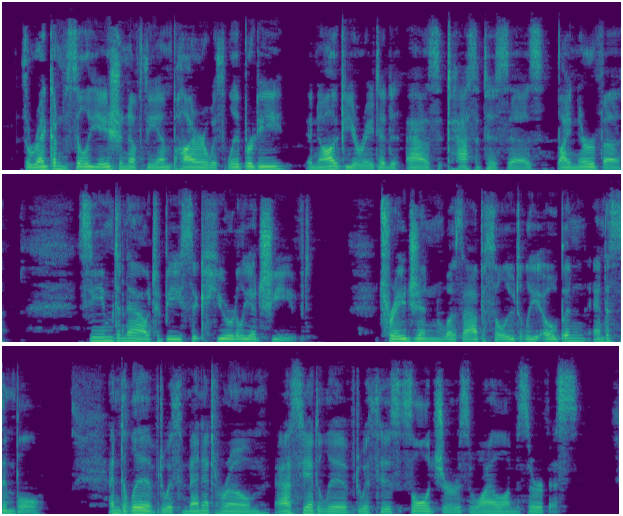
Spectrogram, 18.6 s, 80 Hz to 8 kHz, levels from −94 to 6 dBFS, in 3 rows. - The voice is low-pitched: Yes, low, 120 Hz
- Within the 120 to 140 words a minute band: Yes, slow, 135 wpm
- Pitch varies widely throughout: No, average, 2.9 semitones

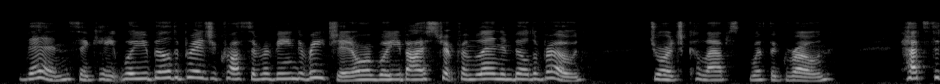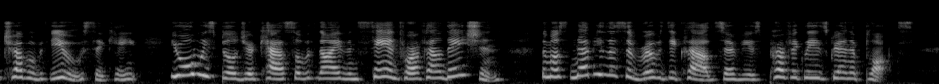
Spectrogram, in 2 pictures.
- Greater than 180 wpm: Yes, average, 200 wpm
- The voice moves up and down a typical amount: Yes, average, 4.8 semitones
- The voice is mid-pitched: No, very high, 255 Hz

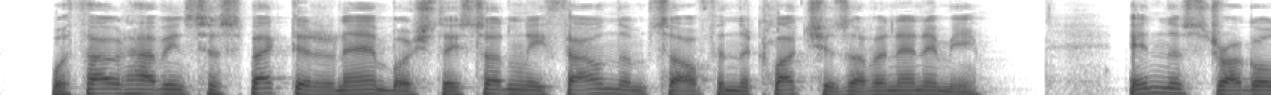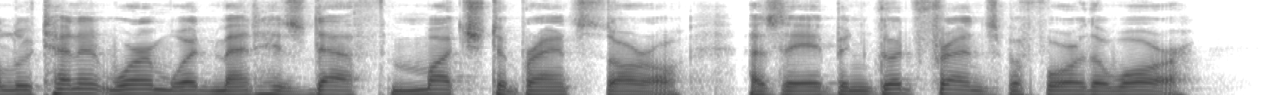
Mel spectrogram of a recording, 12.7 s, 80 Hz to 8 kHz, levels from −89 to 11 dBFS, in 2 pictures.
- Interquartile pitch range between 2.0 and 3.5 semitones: Yes, average, 2.7 semitones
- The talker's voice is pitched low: Yes, low, 120 Hz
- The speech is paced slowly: No, average, 170 wpm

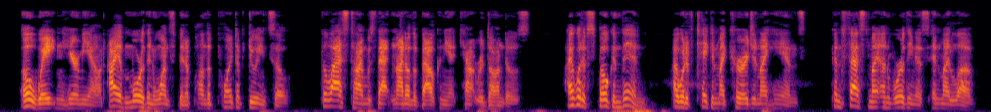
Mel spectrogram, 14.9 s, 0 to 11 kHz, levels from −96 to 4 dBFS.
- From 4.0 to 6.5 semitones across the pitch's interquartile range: Yes, average, 4.7 semitones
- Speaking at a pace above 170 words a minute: Yes, average, 200 wpm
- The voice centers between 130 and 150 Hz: Yes, low, 135 Hz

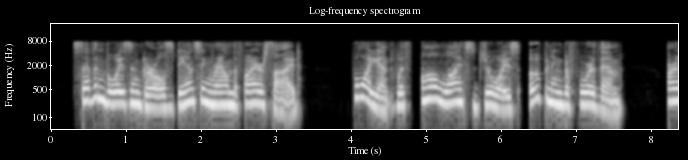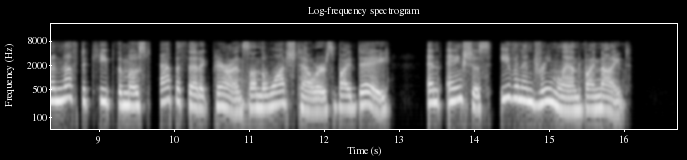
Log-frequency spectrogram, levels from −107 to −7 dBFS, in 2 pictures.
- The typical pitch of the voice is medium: No, high, 215 Hz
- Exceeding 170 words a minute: No, slow, 135 wpm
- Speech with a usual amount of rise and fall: No, wide, 6.0 semitones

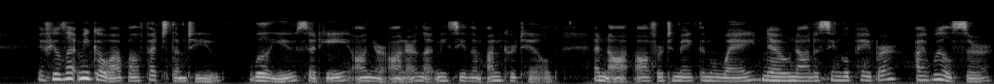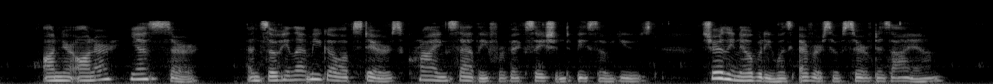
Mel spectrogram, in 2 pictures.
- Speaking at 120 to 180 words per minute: No, average, 200 wpm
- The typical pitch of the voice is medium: Yes, medium, 170 Hz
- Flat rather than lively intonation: No, average, 3.7 semitones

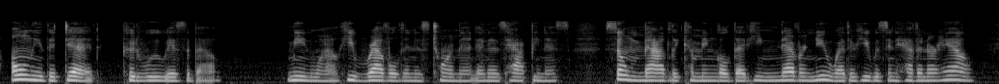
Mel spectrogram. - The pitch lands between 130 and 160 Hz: No, medium, 175 Hz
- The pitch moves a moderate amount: No, narrow, 1.6 semitones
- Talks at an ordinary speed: Yes, average, 175 wpm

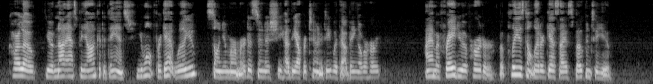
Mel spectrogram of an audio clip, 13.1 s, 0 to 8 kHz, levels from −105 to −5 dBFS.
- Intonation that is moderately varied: Yes, average, 4.3 semitones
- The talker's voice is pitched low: No, high, 190 Hz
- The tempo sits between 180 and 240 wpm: Yes, average, 195 wpm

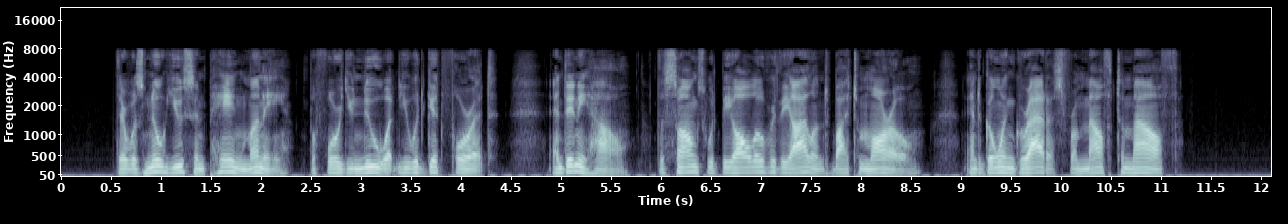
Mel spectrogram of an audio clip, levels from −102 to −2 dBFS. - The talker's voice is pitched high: No, low, 105 Hz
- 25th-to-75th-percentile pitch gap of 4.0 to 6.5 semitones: No, average, 3.3 semitones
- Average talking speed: Yes, average, 180 wpm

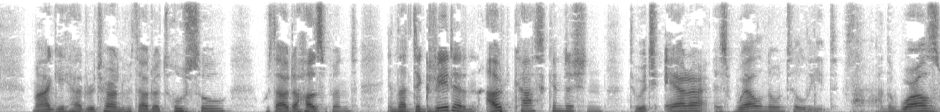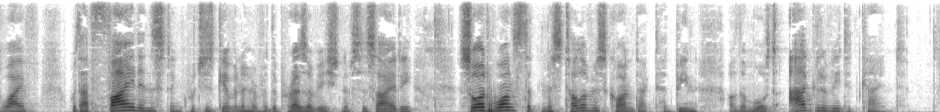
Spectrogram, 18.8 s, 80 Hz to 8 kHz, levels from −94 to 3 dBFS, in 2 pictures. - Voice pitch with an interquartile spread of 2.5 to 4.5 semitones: Yes, average, 4.0 semitones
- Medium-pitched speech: Yes, medium, 155 Hz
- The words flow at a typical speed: Yes, average, 170 wpm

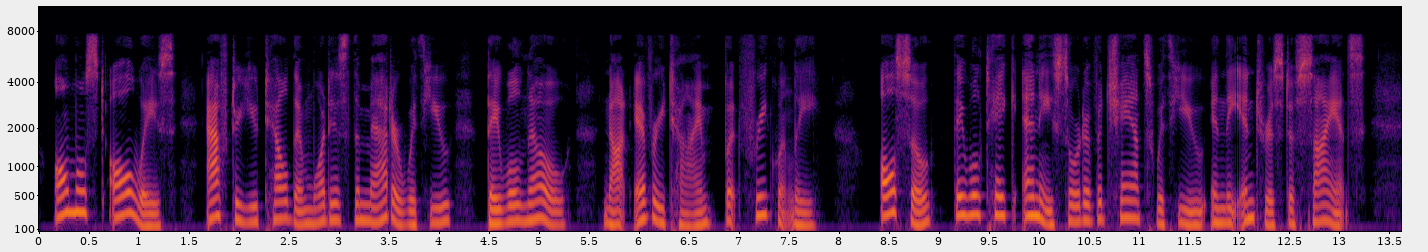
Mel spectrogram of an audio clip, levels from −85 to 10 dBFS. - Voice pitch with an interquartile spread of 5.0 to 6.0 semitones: Yes, wide, 5.6 semitones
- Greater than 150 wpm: Yes, average, 160 wpm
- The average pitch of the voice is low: No, medium, 185 Hz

